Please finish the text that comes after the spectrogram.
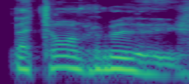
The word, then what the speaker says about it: Baton Rouge: Oh yeah, Baton Rouge. I love that. The roll the R, Rouge.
